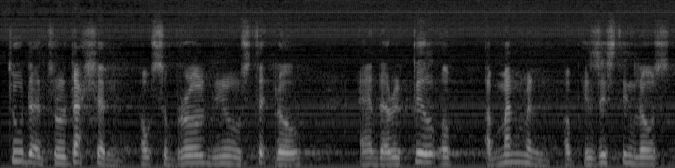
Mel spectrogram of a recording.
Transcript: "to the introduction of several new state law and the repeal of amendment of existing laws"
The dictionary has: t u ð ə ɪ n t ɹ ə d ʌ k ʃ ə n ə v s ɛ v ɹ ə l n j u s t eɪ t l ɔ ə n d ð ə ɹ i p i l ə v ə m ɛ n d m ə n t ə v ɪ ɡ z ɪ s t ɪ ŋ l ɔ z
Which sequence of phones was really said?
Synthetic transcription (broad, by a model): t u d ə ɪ n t ɹ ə d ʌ k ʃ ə n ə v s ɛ b ɹ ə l n j u s t eɪ t l ɔ ə n d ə ɹ i p i l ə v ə m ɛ n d m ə n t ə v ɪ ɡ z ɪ s t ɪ ŋ l ɔ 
